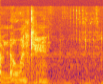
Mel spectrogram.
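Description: A young man speaks briefly into a microphone.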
